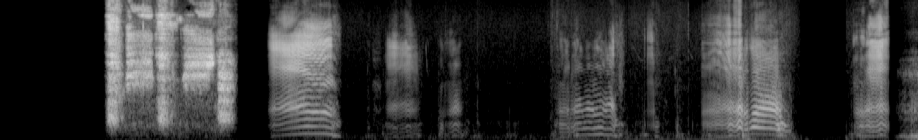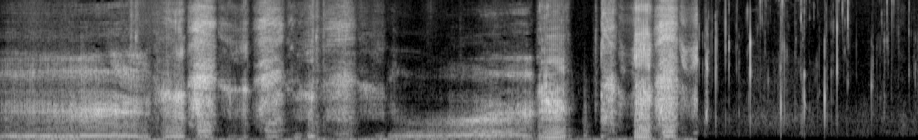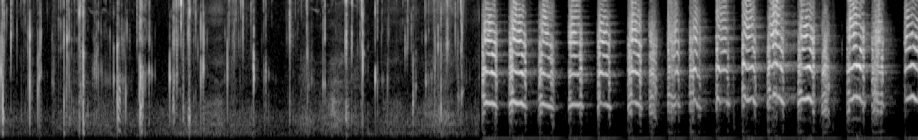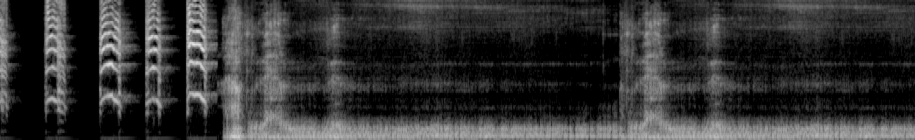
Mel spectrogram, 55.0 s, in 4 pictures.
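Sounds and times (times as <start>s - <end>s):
low rough animal sounds: 12.8s - 24.2s, 44.7s - 55.0s.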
